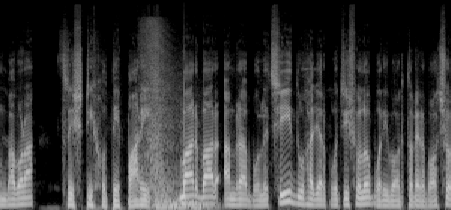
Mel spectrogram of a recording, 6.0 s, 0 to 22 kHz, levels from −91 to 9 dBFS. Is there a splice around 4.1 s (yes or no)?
no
